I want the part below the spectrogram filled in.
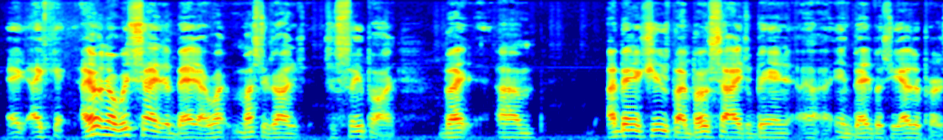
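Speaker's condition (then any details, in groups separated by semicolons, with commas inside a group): Tongue cancer surgery; slight slur, talks okay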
